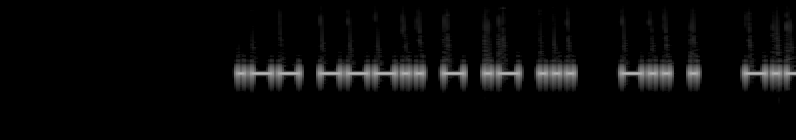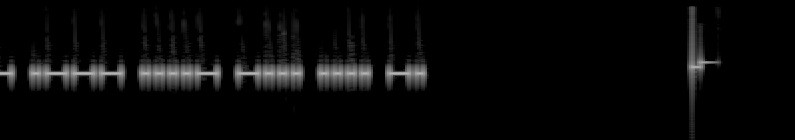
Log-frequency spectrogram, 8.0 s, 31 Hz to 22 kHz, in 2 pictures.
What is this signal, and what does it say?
Morse code, heard as a keyed tone, about 34 wpm, 700 Hz. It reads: W8TAS DE KJ4BHN
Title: USA Callsign DE Callsign 35wpm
